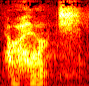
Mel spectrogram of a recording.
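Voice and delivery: solemn hushed repeat; hushed emphasis. Real, not acted. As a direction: drop to a hush to let it land.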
